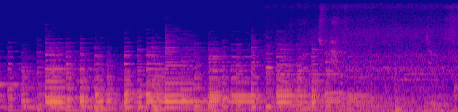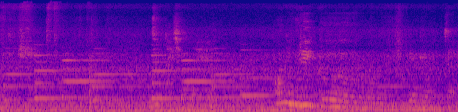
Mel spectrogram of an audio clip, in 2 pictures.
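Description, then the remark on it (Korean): Gentle, calm music plays clearly for a few seconds in a skin care salon with small treatment rooms in Buford, near Atlanta, then sinks beneath a steady indoor hum with faint, indistinct women's voices murmuring in the background. “나란히 붙어있는 관리실로 잔잔한 음악 소리가 새어 들어가고 관리실 문 틈으로 여성들의 말소리가 새어나옵니다.”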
